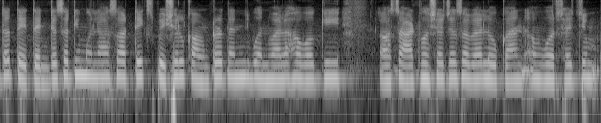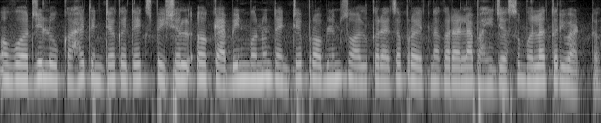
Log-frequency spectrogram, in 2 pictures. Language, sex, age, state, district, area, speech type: Marathi, female, 18-30, Maharashtra, Amravati, urban, spontaneous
